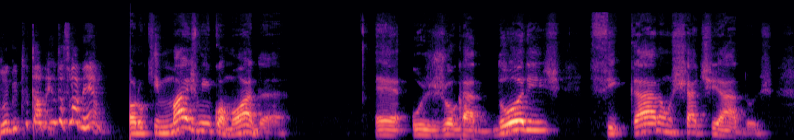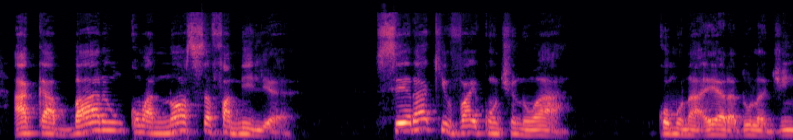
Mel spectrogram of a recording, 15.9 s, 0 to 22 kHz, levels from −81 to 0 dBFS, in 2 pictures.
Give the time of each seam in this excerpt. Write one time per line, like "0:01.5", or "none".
0:01.3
